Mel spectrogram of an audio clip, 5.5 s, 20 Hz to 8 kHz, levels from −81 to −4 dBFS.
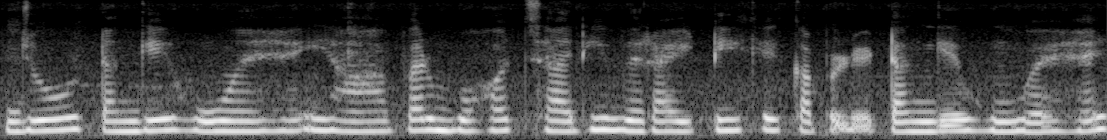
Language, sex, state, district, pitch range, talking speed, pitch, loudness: Hindi, female, Bihar, Jamui, 215-235 Hz, 150 wpm, 220 Hz, -15 LUFS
